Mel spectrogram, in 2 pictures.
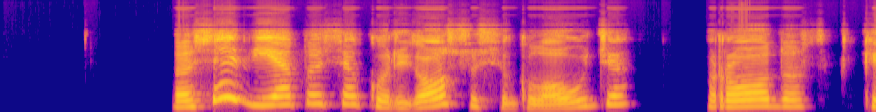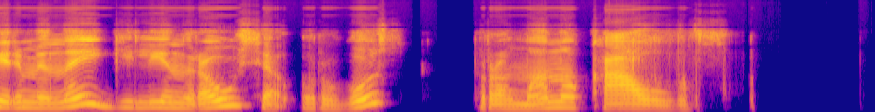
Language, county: Lithuanian, Vilnius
